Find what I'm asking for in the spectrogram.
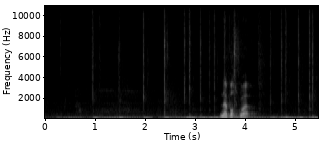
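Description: Someone types on a computer keyboard, tapping a title in quick irregular clicks and short bursts, with a brief spoken remark in French partway through.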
